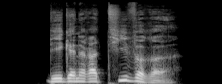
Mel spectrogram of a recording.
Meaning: inflection of degenerativ: 1. strong/mixed nominative/accusative feminine singular comparative degree 2. strong nominative/accusative plural comparative degree
- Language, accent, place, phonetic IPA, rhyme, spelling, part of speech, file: German, Germany, Berlin, [deɡeneʁaˈtiːvəʁə], -iːvəʁə, degenerativere, adjective, De-degenerativere.ogg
